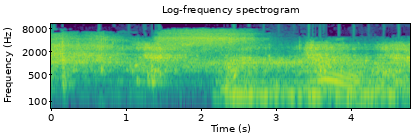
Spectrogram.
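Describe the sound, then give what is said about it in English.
Submarine ventilation blowers start up after surfacing, with the main induction opened, giving a loud, steady rush of air, joined partway through by a deeper mechanical hum and whine that swells and keeps running. No voices. “Open the main induction, start the blowers.”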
